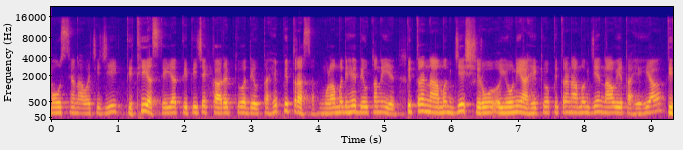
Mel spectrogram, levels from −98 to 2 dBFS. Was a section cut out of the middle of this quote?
no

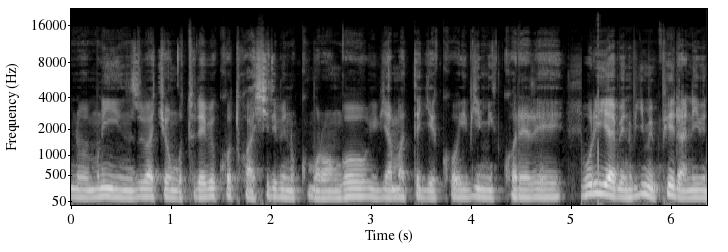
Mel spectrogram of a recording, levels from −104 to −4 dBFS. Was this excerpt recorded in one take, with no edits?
no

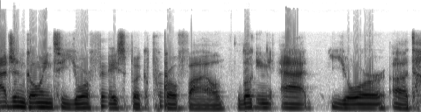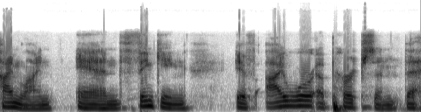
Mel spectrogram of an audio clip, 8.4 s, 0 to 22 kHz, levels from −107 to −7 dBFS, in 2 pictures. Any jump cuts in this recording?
no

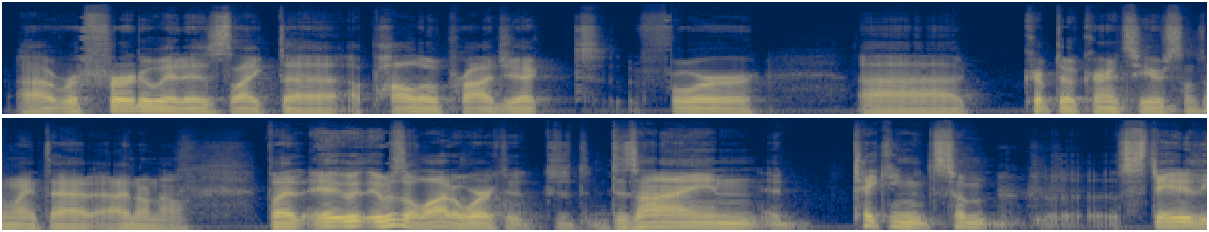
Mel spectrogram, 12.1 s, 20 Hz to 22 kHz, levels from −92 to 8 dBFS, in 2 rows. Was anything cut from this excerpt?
no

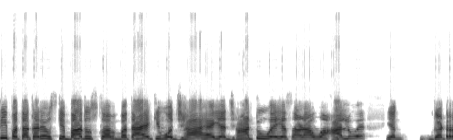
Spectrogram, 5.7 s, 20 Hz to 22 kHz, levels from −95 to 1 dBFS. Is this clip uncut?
yes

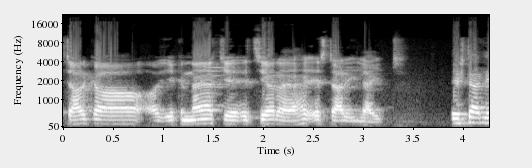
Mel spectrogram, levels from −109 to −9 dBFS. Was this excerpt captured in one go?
yes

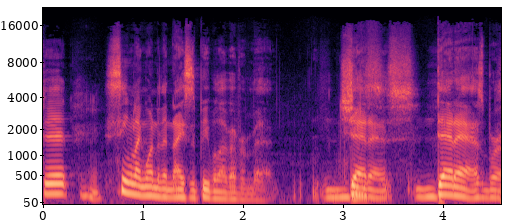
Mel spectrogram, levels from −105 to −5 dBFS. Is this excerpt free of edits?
yes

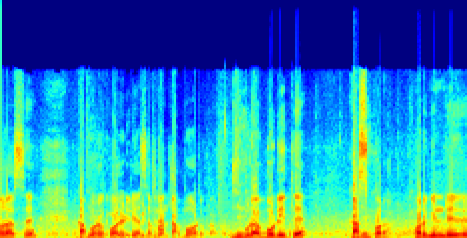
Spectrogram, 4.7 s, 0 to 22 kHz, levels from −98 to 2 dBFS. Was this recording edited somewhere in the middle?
yes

